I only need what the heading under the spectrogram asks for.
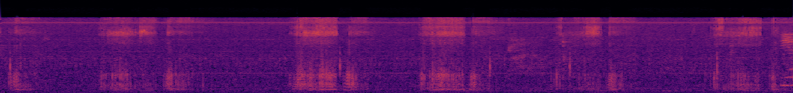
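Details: A beagle snoring while asleep: soft, breathy snorts come roughly every one to two seconds, some louder and longer than others, over a faint steady hum.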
